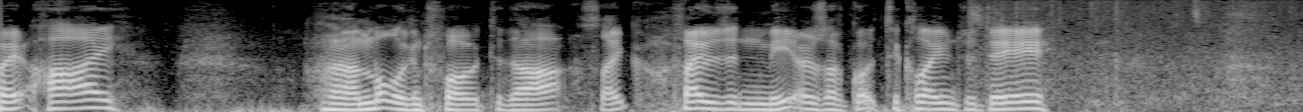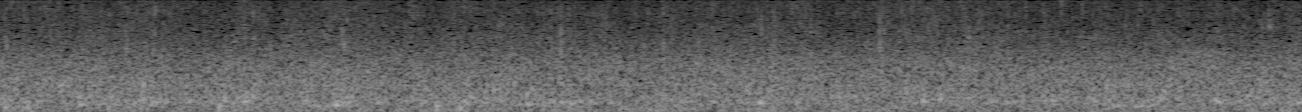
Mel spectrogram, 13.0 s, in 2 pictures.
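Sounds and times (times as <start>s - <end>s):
light rain falling: 4.8s - 13.0s.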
